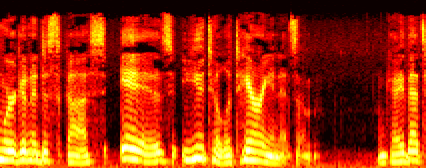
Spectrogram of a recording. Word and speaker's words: utilitarianism: And the first one we're going to discuss is utilitarianism. Okay, that's how that word is pronounced.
